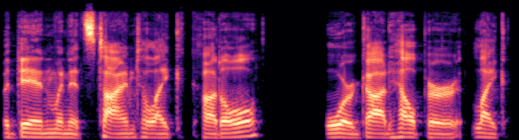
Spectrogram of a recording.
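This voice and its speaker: A man's voice: fairly low pitch, little pitch movement, a little slow, dry recording, studio quality. A man streaming a game, chatting casually with viewers and reading their messages aloud, a little sniffly, rambling and laughing easily. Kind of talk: casual chat while gaming.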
